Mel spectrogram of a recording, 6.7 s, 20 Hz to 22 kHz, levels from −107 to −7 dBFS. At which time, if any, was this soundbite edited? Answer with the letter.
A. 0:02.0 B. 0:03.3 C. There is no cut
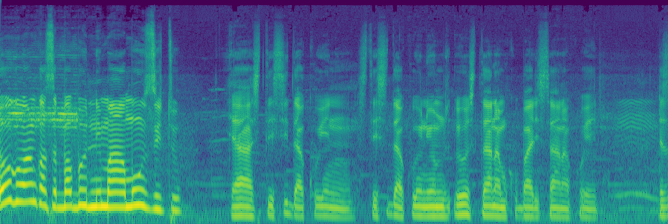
A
